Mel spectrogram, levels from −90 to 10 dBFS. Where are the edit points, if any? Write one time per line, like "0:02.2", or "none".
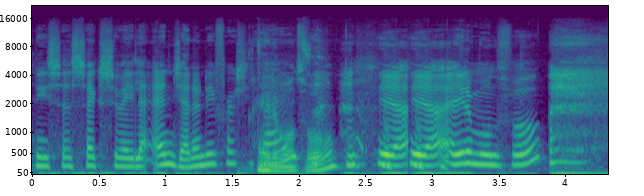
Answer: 0:02.8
